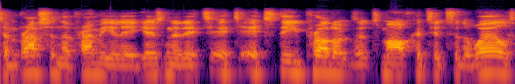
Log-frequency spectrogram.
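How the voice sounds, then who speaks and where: A man with a Liverpool accent talks very fast in a somewhat breathy, medium-pitched voice. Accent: Liverpool (Scouse). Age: 60s. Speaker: football fan guest. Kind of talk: casual chat. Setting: live stream.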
